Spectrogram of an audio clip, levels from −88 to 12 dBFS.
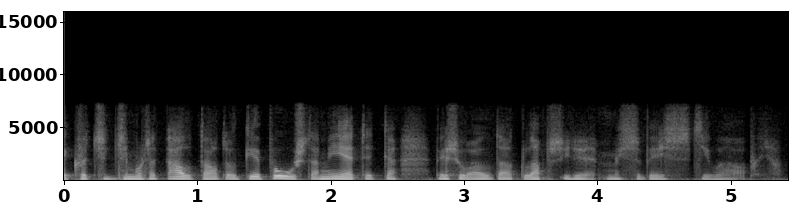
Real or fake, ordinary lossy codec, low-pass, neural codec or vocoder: fake; none; 7.2 kHz; codec, 16 kHz, 0.8 kbps, ZipCodec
